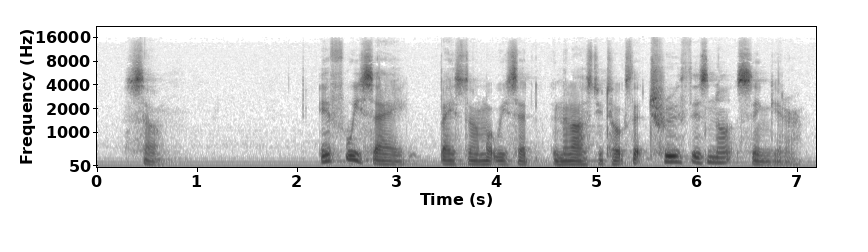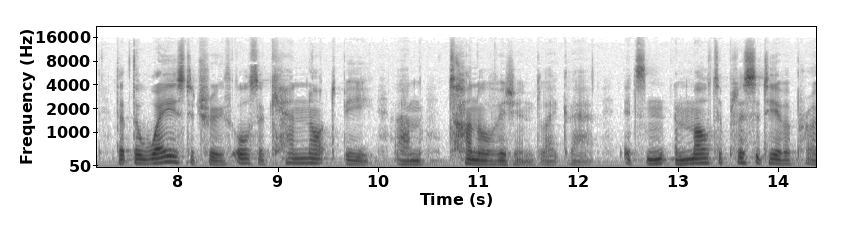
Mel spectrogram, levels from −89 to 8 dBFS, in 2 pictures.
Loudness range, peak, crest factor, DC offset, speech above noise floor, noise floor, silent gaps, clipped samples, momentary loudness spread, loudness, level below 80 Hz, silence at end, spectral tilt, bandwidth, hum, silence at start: 4 LU; -2 dBFS; 20 dB; under 0.1%; 27 dB; -48 dBFS; none; under 0.1%; 15 LU; -21 LUFS; -48 dBFS; 0 s; -4.5 dB/octave; 16 kHz; 50 Hz at -50 dBFS; 0.3 s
